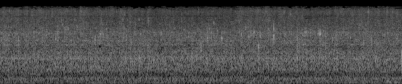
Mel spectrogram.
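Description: Ground-beef meatballs frying in a skillet over medium heat: a steady sizzle with faint scattered crackles.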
